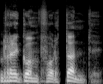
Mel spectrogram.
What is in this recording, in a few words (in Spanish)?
Spy cheers, es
